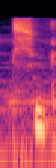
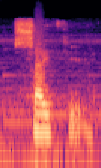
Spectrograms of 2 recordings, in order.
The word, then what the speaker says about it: Psyche: That's something that that it was given a name and the name was suk in Greek. Psyche uh is how we pronounce it now and the word means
